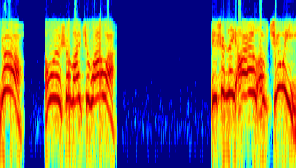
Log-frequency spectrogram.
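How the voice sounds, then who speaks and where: Long, frequent pauses break up a put-on character voice delivered at a moderate pace. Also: woman, extremely high pitch for a woman. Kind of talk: comic overacting with exaggerated mask face. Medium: game stream. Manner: proud, overly polite.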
